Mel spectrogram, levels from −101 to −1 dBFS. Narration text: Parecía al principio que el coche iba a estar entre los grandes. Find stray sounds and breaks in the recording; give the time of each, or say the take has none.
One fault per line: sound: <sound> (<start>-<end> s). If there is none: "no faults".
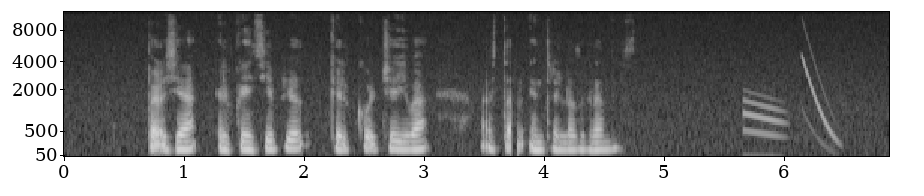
sound: dropout (3.7-3.8 s)
sound: chirp (5.7-6.5 s)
